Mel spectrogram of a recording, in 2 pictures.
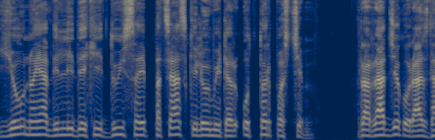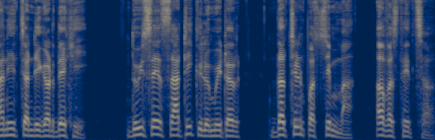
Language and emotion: Nepali, neutral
